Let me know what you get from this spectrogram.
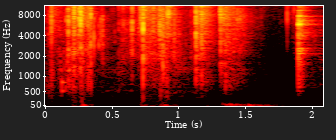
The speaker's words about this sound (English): So this is a fresh bottle. It's got clear shrink wrap. Let's pull this off. Oh, come on now. Always struggling with plastic. More. It is perforated. I just can't seem to tear it on the perforation. There we go. Got the little zip.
